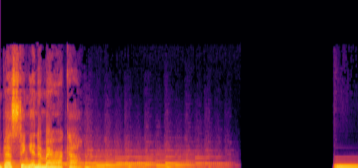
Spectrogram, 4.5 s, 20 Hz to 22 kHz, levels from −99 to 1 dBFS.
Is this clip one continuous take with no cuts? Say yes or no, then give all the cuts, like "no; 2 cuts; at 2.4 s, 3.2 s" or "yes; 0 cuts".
no; 1 cut; at 1.0 s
